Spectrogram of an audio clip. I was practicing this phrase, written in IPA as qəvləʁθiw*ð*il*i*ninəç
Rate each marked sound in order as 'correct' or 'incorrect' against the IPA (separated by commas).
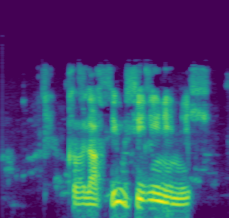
incorrect, correct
